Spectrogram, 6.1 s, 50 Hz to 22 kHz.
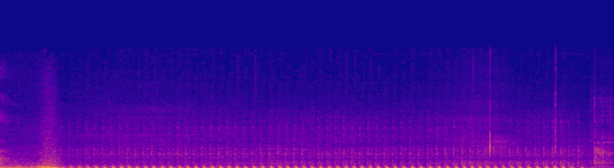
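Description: A Triumph Speed 400 motorcycle runs at a steady pace, its engine giving a fast, even pulsing thrum close by, with a brief louder burst at the start and no speech.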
